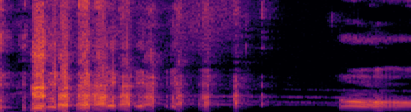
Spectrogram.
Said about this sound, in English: Some sirens.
